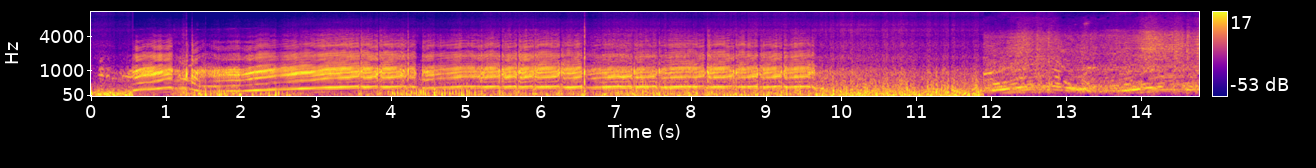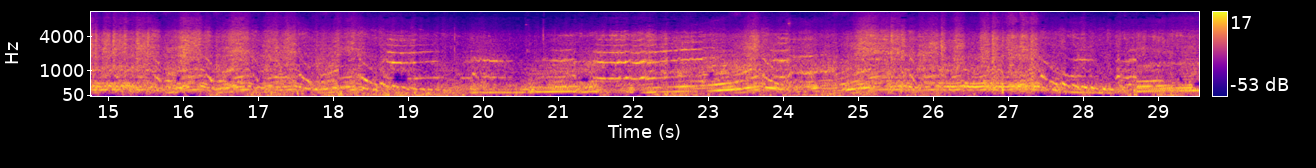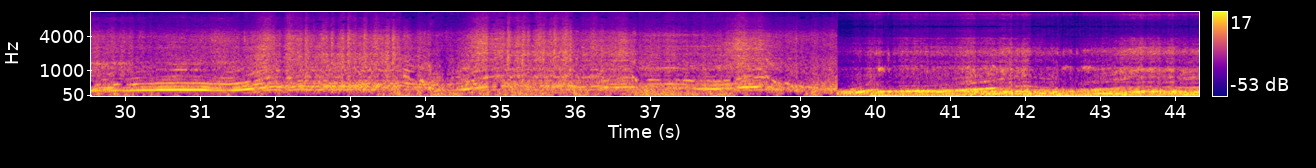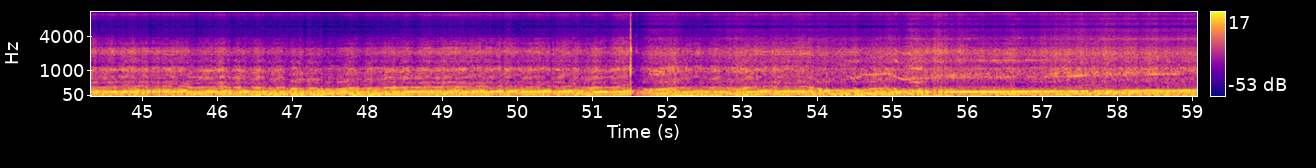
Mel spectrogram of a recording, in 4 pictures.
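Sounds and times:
car engine revving hard: 0.0 - 11.1, 11.8 - 59.0
heavy low rumble: 0.0 - 12.0, 39.2 - 59.0.

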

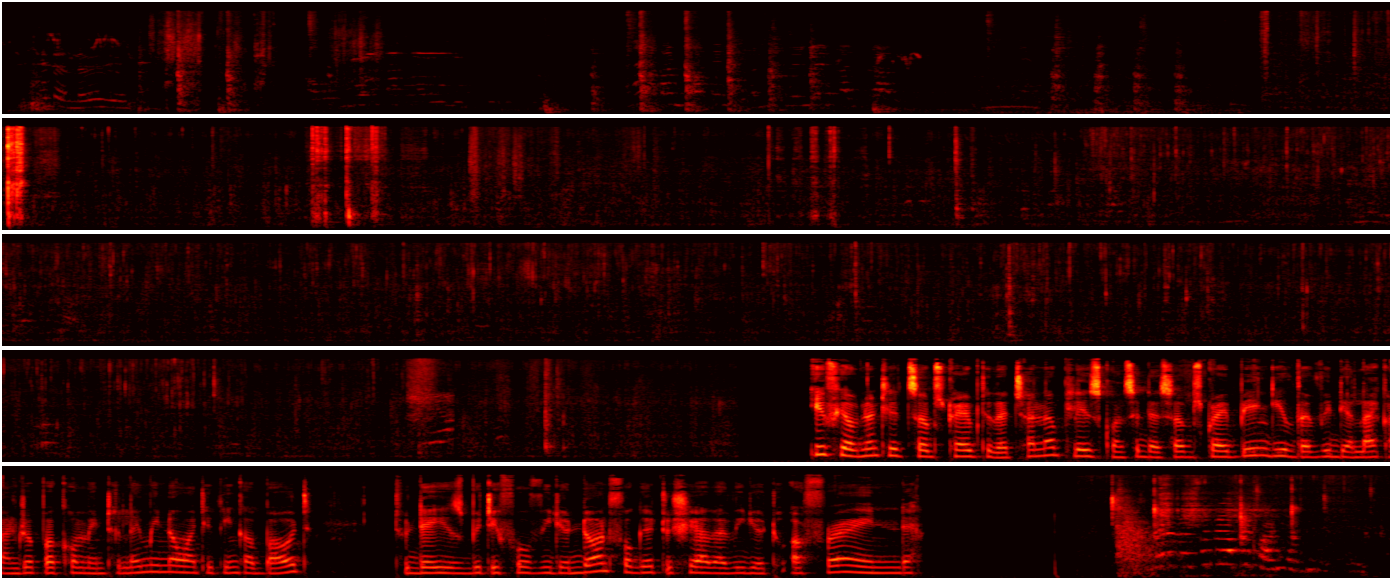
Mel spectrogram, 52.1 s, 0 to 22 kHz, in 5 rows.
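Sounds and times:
water pouring into metal pot: 10.1 - 36.8, 49.9 - 52.0.

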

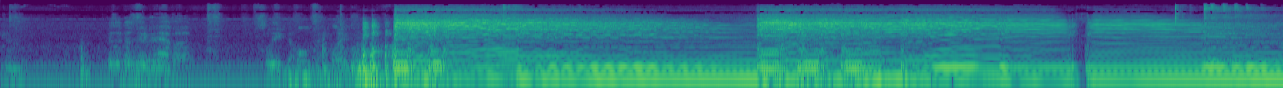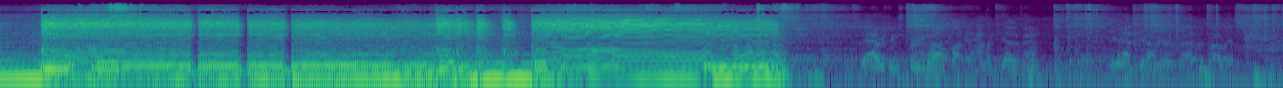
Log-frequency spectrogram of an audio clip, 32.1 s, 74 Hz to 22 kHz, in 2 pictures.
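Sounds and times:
electric guitar bent notes: 4.2 - 28.3.

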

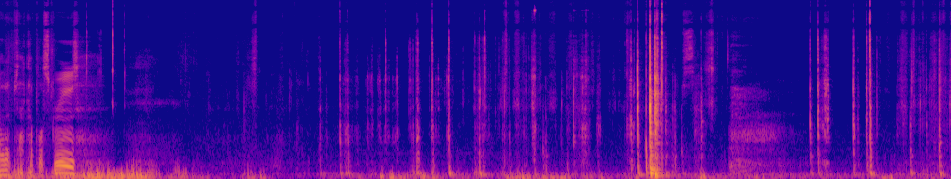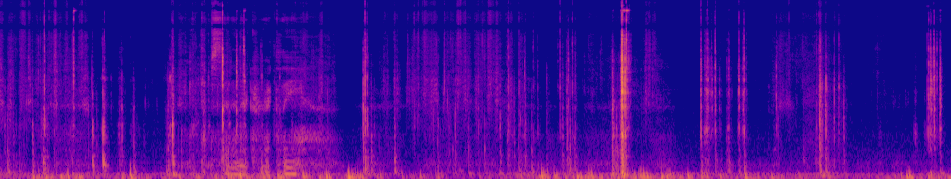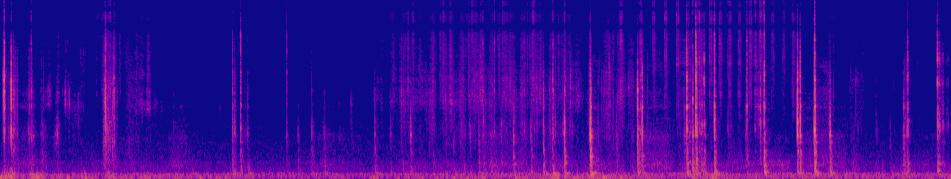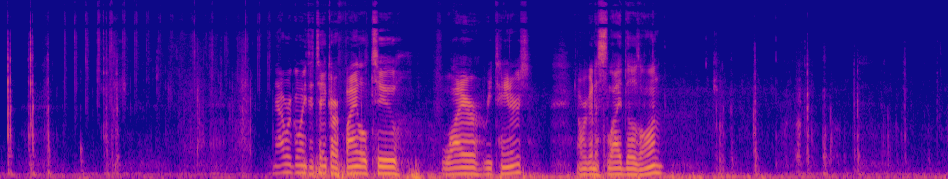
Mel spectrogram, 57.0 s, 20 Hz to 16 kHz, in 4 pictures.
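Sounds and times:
small metallic clicks: 35.6 - 41.1.

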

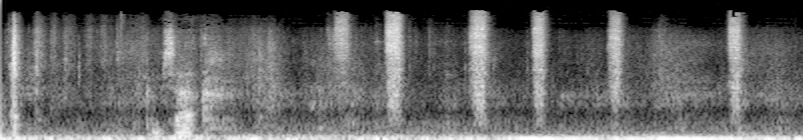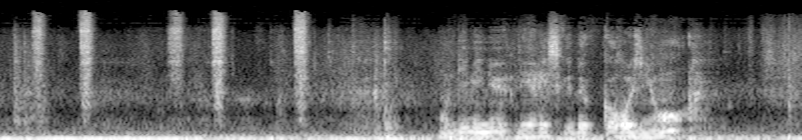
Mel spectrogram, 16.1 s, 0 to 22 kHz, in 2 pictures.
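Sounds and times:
steady low hum: 0.0 - 16.0
sharp hissing bursts: 3.4 - 4.0.

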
